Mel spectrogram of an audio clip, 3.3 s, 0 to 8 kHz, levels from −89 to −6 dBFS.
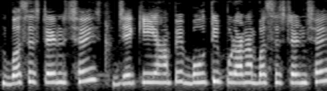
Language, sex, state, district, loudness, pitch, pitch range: Maithili, female, Bihar, Samastipur, -19 LUFS, 290 Hz, 280-315 Hz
